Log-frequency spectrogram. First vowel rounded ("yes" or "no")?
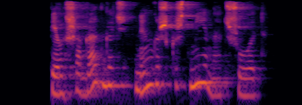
no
